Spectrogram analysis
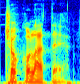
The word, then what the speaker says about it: chocolate: But when it's with a C, it makes a CH, so it'd be chocolate.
